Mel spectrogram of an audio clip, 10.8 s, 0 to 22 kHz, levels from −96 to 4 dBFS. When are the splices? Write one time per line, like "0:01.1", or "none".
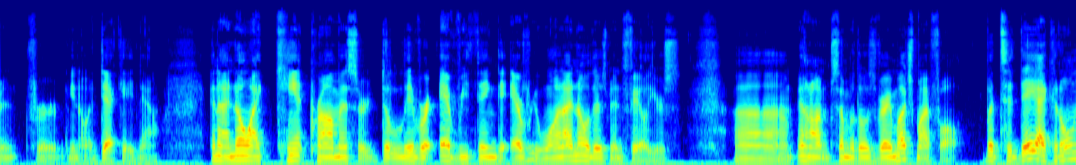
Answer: none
